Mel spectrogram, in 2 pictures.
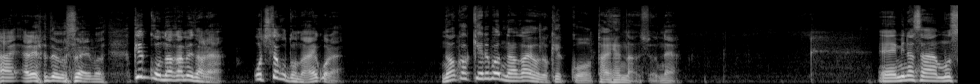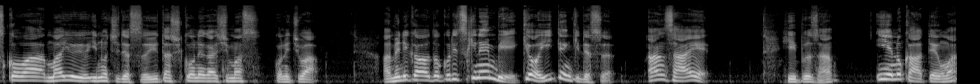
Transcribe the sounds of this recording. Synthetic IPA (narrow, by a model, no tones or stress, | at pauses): haiaɾʲiɡat̪oːɡo̞zaimasɨ̥ke̞kːo̞ːnaɡame̞d̪anḛ | o̞t͡ɕi̥t̪ako̞t̪onaiko̞ɾḛ | naɡake̞ɾe̞banaɡaiho̞d̪o̞ke̞kːo̞̰ːt̪aiɦẽ̞nːã̰nd̪esɨjo̰ne̞̰ | eːmʲinasãmɯ̟sɨ̥ko̞βamajɯjɯino̞t͡ɕid̪e̞sɨjɯ̟t̪aɕi̥kɯone̞ɡaiɕimasɨ̥kõɲ̟ːit͡ɕiβa̰ | ame̞ɾʲikaβad̪o̞k̬ɯ̟ɾʲit͡sɨ̥kʲinẽ̞mbʲikʲo̞ːiːt̪ẽ̞ŋk̬ʲid̪e̞sɨ̰ | ãɰ̃s̬aːe̞ | çiːpɯ̟s̬ã̰ŋ | ie̞no̞kaːt̪ẽ̞ɰ̃βa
